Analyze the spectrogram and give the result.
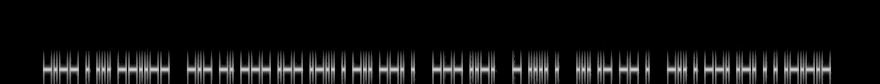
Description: Morse code, heard as a keyed tone, about 44 wpm, 700 Hz. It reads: YES, KNOWLEDGE OF THE SAME DEGREE.
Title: Sentences from Top 1500 Words 45wpm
